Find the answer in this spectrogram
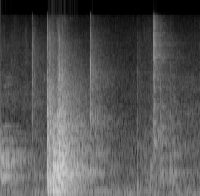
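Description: A cardboard gift box being handled: one sharp knock about half a second in, then a couple of faint light taps.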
